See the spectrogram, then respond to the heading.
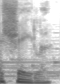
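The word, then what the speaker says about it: Sighle: James, Susan, Joanna, que fez uma transição bem-sucedida para a produção cinematográfica, e Sigle, cujo nome pronunciado foneticamente é Sheila.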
